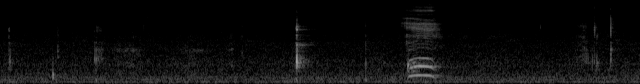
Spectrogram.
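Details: Short, sharp hiccups and one brief babbling coo from a 4½-month-old baby boy in a quiet room: hiccups.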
